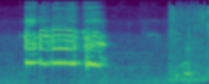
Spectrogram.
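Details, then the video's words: A single rooster gives a quick, punchy crow in several loud harmonic bursts over about a second, followed by quiet background and faint noise. "Rooster Crowing - Rooster Sound Effect - Gà Gáy - Gà Trống - Tiếng Gà Gáy - Con Gà Gáy"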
